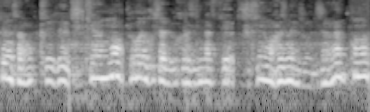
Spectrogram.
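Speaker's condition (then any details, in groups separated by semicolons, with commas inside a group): Tongue cancer, partial glossectomy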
